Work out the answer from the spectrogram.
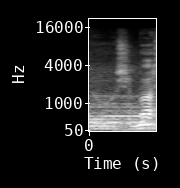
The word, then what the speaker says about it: Shabbat: All right, last character is a tha, but you pronounce it as ath.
